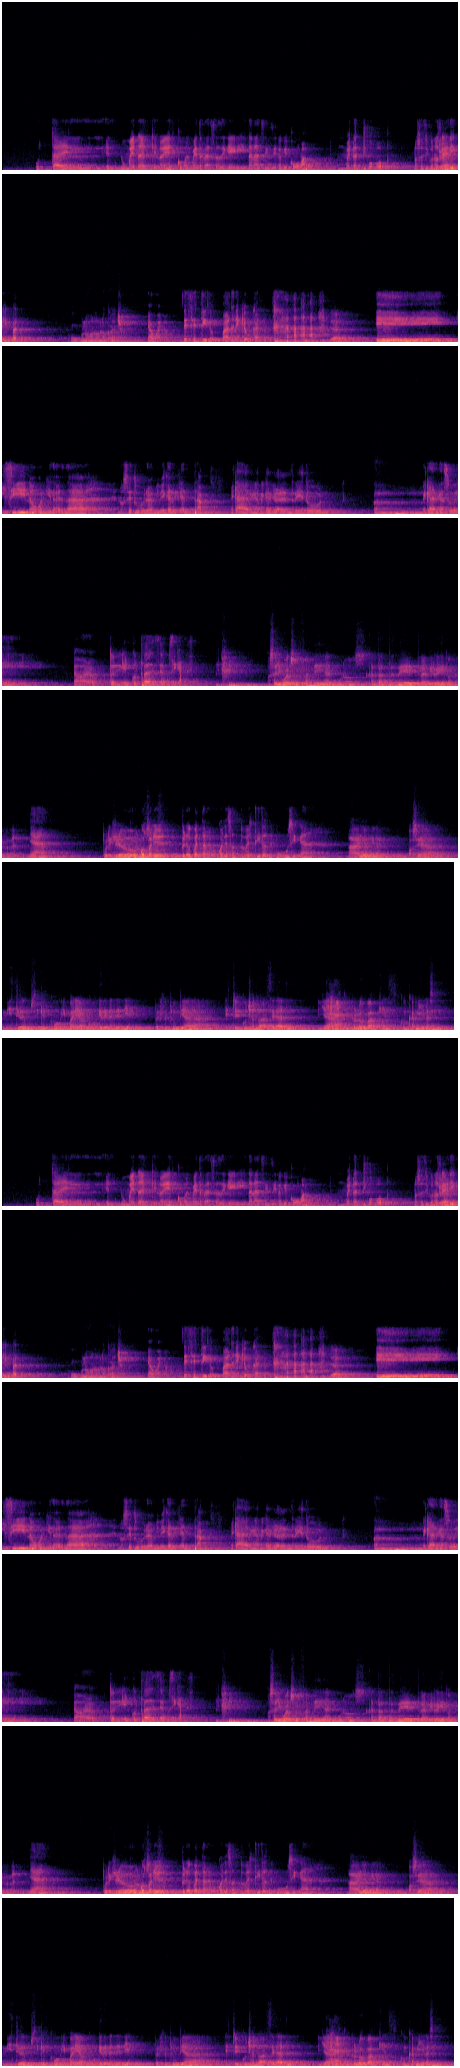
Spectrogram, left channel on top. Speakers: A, on the left; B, on the right.
A: Me gusta el, el nu metal, que no es como el metalazo de que gritan así, sino que es como más un metal tipo pop. No sé si conoces
B: ¿Ya?
A: a Linkin Park.
B: Uh, no, no lo cacho.
A: Ya bueno, de ese estilo, voy a tener que buscarlo. <laughs>
B: <laughs> ¿Ya?
A: Eh, y sí, no, porque la verdad, no sé tú, pero a mí me carga el trap, me carga, me carga el reggaetón,
B: Ah.
A: me carga, soy... No, estoy en contra de esa música,
B: <laughs> O sea, yo igual soy fan de algunos cantantes de trap y reggaetón, la verdad.
A: ¿ya?
B: Por ejemplo,
A: Pero, cu-
B: no sé
A: pero,
B: si...
A: pero cuéntame, pues, ¿cuáles son tus estilos de música? <laughs>
B: Ah, ya, mira. O sea, mi estilo de música es como bien variado, como que depende del día. Por ejemplo, un día estoy escuchando a Cerati y
A: ¿Ya?
B: a, por ejemplo, Los Vázquez con Camila, así,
